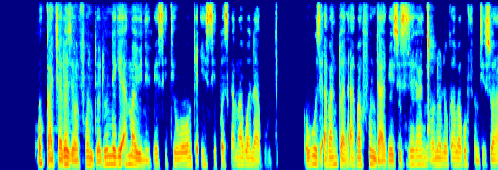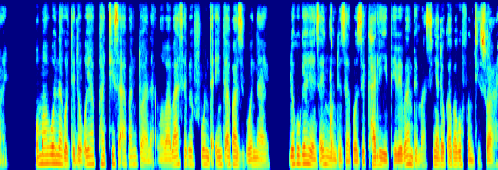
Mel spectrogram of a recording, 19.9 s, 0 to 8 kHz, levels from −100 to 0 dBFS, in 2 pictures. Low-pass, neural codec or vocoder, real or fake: 7.2 kHz; none; real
